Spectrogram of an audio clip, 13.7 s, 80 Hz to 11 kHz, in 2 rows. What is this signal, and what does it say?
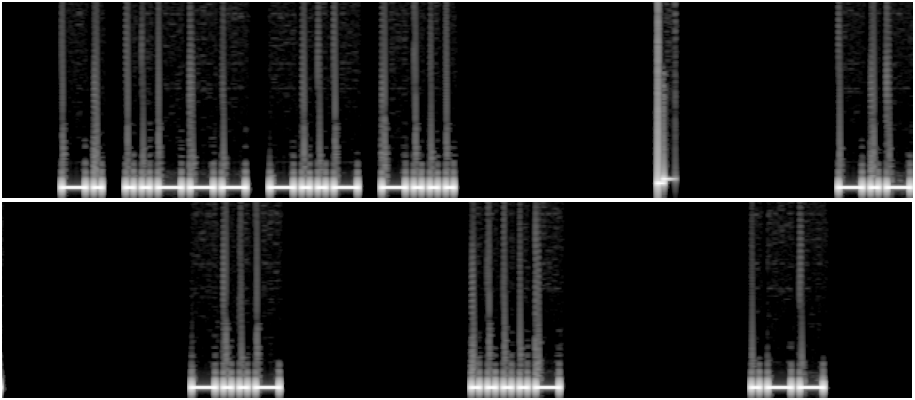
Morse code, heard as a keyed tone, about 20 wpm, spaced as for 9 wpm, 700 Hz. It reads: N2XB KX4W
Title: USA Call Signs - 4 Characters - 8x Character Spacing - 20wpm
